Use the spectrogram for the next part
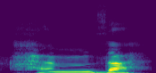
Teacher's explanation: হালাকের বা কণ্ঠনালীর শুরু হতে উচ্চারিত হয় হামজা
